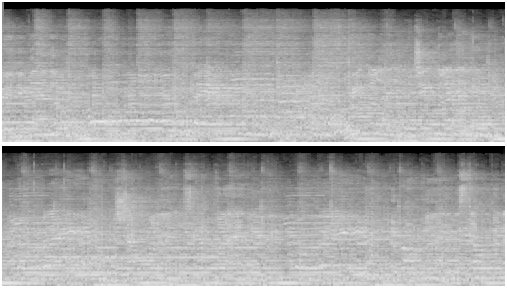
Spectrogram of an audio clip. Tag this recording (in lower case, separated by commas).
music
